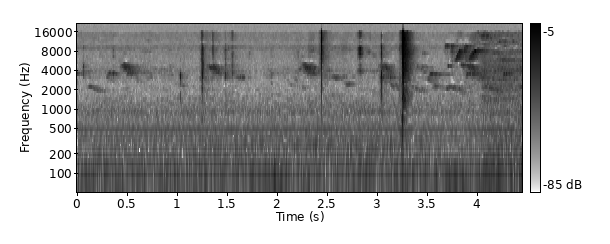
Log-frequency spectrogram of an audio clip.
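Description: Plastic halves of a Shurflo pump pressure-switch housing being pressed together: a couple of light clicks, then one sharper click a little past three seconds in as they snap shut. Birds chirp faintly in the background.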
